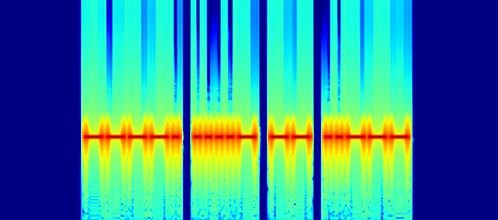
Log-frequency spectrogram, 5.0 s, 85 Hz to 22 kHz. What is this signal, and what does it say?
Morse code, heard as a keyed tone, about 23 wpm, 700 Hz. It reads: 94M2
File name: practice / 22wpm / Four Letter-Number Combinations - 22wpm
